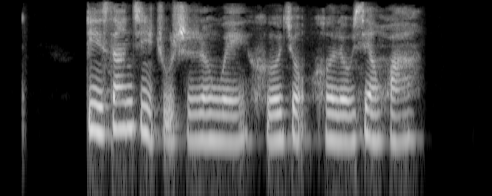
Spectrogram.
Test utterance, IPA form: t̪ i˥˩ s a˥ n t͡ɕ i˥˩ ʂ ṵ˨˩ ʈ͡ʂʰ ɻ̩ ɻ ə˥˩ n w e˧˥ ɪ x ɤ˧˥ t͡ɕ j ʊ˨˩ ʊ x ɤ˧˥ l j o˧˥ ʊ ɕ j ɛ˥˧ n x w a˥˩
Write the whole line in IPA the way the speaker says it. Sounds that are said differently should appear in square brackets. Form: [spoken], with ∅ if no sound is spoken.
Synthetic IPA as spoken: t̪ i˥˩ s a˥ n t͡ɕ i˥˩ [ʈ͡ʂ] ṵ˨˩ ʈ͡ʂʰ ɻ̩ ɻ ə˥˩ n w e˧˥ ɪ x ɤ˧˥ t͡ɕ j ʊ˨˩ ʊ x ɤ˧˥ l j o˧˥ ʊ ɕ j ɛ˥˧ n x w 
